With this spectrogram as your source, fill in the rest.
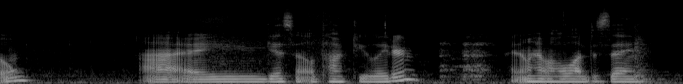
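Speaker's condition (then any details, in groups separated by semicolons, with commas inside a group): Traumatic brain injury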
